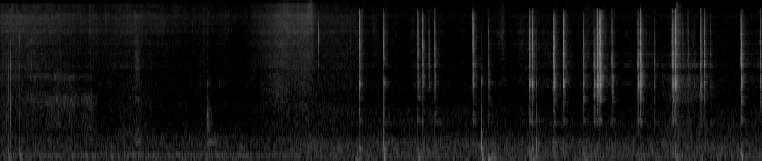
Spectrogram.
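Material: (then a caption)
Aluminium. A metal soda can is tapped as an ASMR trigger. After about four seconds of quiet, low background hum, a rapid series of sharp, bright, tick-like taps begins and continues with short gaps until the end.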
